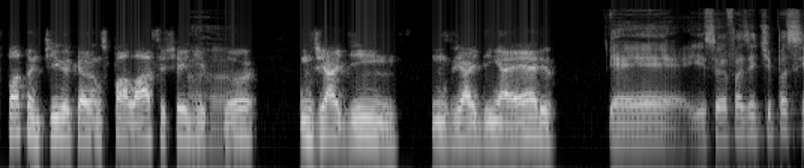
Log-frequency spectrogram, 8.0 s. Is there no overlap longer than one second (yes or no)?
yes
